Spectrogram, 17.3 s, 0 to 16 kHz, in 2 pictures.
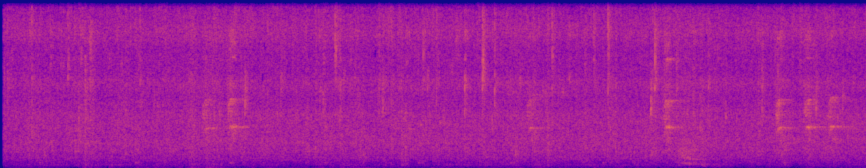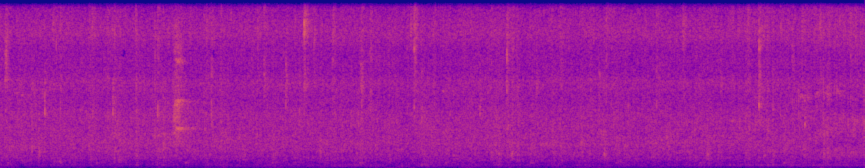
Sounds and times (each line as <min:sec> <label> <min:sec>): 0:06.6 bird chirping 0:07.1
0:07.8 bird chirping 0:08.6
0:10.4 bird chirping 0:10.6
